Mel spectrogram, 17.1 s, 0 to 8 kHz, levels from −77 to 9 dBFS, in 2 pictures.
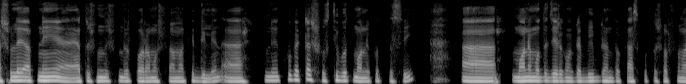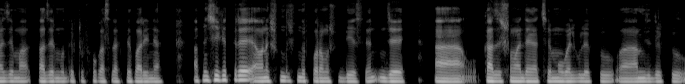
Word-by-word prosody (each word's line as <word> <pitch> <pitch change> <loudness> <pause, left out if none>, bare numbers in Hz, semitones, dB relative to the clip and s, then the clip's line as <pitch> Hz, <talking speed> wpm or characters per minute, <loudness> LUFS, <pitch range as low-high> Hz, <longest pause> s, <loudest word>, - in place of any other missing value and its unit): আসলে 135 +3 +4
আপনি 135 +2 +5 0.2
এ - - +3 0.2
এত 120 - -6
সুন্দর, 125 -1 +3
সুন্দর 125 -2 -1
পরামর্শ 115 0 +1 0.2
আমাকে 115 +1 -1
দিলেন। 115 +3 0
আ - - +2 0.4
শুনে 140 0 0
খুব 170 - -3
একটা 175 - -1
স্বস্তিবোধ 140 +1 -1
মনে 115 -1 +2
করতেছি, 115 -2 -7 0.8
আ - - +5 0.6
মনের 130 +1 +6
মধ্যে 125 0 +1
যেরকম 120 -1 +2
একটা 120 0 -1
বিভ্রান্ত 120 -1 +1
কাজ 115 -1 -1
করত 120 0 -15
সবসময়, 115 -1 -2
যে - - -1
মা 110 - -2 0.2
কাজের 110 0 -1
মধ্যে 110 +1 -6
একটু 115 - -12
ফোকাস 115 -2 -5
রাখতে 110 +1 -5
পারি 105 -1 0
না। 105 - -2 0.5
আপনি 130 +4 -2
সেক্ষেত্রে 160 0 +3 0.2
আ - - 0
অনেক 120 -1 +2
সুন্দর, 135 -2 -2
সুন্দর 125 0 -1
পরামর্শ 110 -2 -1
দিয়েছেন 110 +1 -2 0.2
যে 115 - +5 0.6
আ - - +4 0.5
কাজের 115 -2 +3
সময় 115 -2 +2
দেখা 110 -1 +2
যাচ্ছে 110 +2 -5
মোবাইলগুলো 110 0 0
একটু 110 - -10 0.3
আ - - -1
আমি 110 +1 +2
যদি 105 - -4
একটু 110 - -9
115 Hz, 190 wpm, -23 LUFS, 110-125 Hz, 0.8 s, মনের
